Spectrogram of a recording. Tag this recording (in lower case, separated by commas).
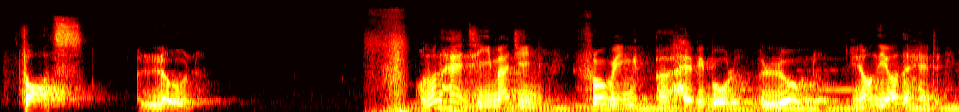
speech, music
